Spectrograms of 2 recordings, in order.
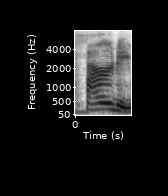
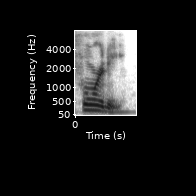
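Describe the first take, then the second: First: The first vowel sounds like 'ar', Newfoundland style. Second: The first vowel sounds like 'or', standard style. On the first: "he would say farty" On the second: "farty was forty"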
